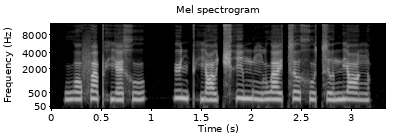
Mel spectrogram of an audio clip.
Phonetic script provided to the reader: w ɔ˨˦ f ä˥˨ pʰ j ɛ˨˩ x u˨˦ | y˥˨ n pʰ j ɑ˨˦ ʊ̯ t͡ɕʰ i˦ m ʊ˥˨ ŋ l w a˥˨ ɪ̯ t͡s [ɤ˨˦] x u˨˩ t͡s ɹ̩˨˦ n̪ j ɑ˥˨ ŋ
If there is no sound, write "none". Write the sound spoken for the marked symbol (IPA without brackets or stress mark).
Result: ɤ˦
